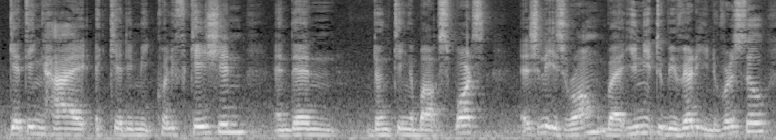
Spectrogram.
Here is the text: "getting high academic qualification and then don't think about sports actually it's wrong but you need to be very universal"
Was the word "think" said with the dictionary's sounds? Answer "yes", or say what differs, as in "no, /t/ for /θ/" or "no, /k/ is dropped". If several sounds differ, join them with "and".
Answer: no, /t/ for /θ/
